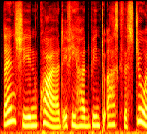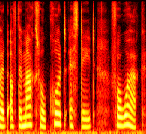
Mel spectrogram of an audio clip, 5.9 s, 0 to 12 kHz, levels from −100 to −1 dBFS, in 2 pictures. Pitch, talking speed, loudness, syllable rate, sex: 230 Hz, 185 wpm, -17 LUFS, 4.5 syllables/s, female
